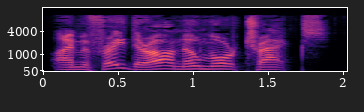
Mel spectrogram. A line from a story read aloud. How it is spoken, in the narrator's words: said the inspector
